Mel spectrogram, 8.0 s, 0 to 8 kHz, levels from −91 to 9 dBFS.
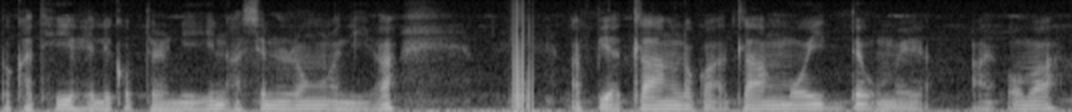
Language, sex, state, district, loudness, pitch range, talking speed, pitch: Mizo, male, Mizoram, Aizawl, -27 LUFS, 95-110 Hz, 155 wpm, 100 Hz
